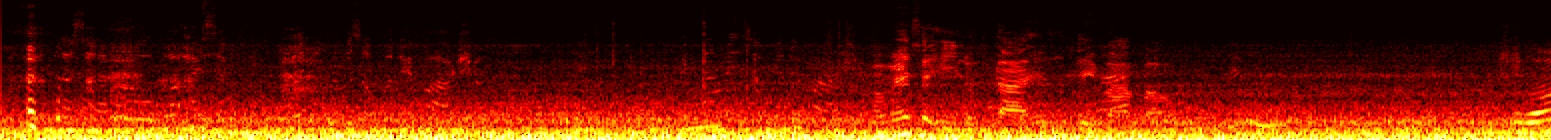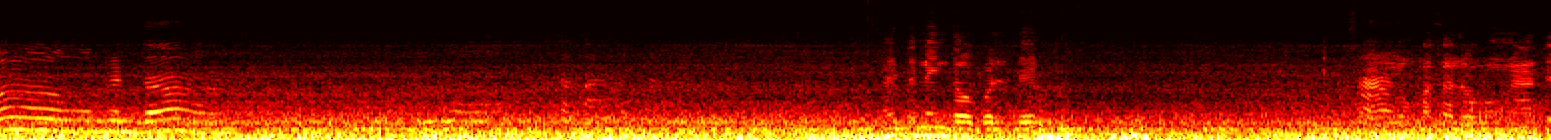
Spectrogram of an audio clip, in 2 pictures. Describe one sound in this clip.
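A car drives along a highway with a steady low engine and road rumble heard from inside.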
